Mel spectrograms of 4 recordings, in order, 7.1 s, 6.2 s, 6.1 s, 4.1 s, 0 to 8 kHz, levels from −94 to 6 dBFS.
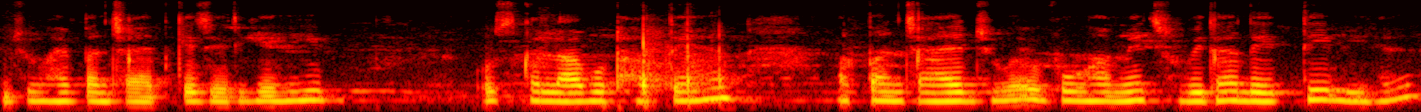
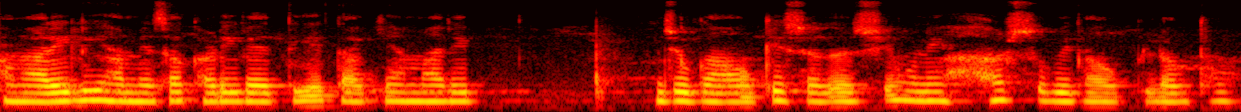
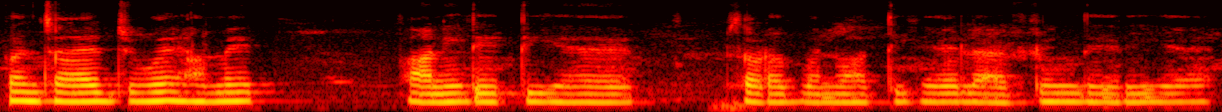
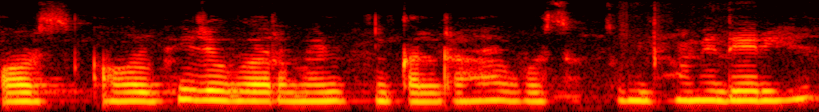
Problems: constant background noise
